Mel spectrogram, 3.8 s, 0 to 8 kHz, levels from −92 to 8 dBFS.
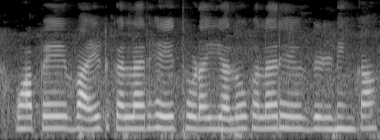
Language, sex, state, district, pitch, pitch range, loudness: Hindi, female, Bihar, Lakhisarai, 255 Hz, 250-260 Hz, -17 LUFS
